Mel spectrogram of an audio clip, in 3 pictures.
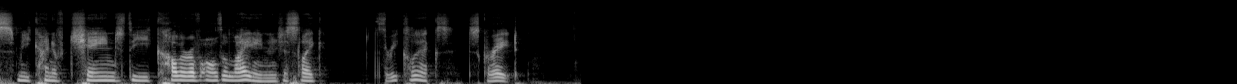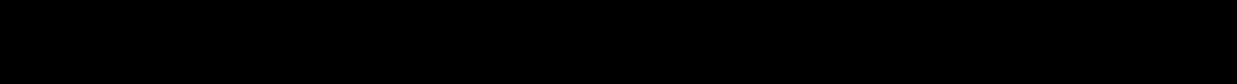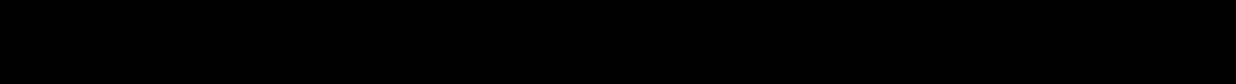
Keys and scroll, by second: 0.2 shift+super+{, 1.0 super+a, 1.0 super+7, 2.3 shift+super+a, 2.6 Tab, 2.8-4.0 typing, 5.8 shift+super+a, 6.0 n, 10.8 super+z, 13.4 d, 14.5 Tab, 14.8 super+z, 15.0 super+z, 16.8 Tab, 20.4 Tab, 29.2 a, 31.1 alt+super+a, 33.1 alt+super+a, 33.8 shift+super+a.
